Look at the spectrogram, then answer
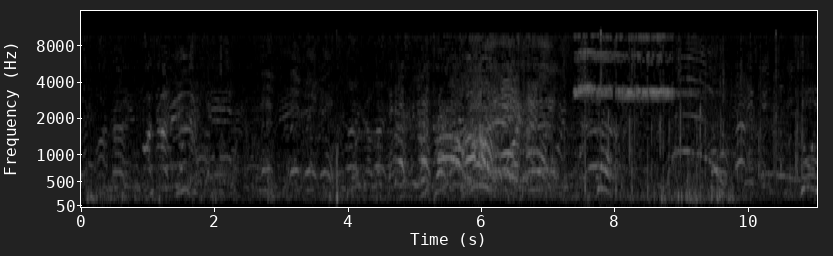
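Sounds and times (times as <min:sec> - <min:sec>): voices from crowd: 0:00.0 - 0:11.0
referee's whistle blast: 0:07.4 - 0:08.9.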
